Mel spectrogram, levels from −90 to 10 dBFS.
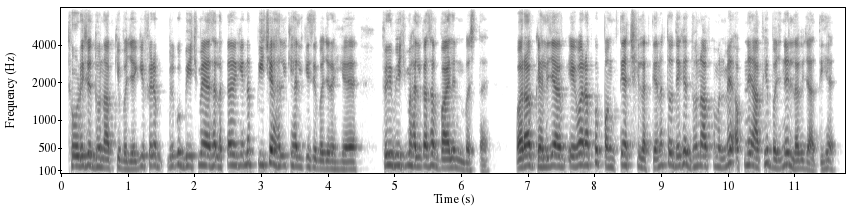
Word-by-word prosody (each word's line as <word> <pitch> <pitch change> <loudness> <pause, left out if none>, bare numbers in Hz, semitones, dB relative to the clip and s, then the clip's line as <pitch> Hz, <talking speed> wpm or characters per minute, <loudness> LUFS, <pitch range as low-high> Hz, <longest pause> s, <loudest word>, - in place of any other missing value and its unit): थोड़ी-सी 180 +1 +2
धुन 170 -2 -2
आपकी 150 +1 -1
बजेगी 135 +3 -3
फिर 185 +1 -2 0.2
बिल्कुल 185 +5 -5
बीच 185 +1 -4
में 200 - +2
ऐसा 185 0 +4
लगता 180 +1 0
है 195 - +2
कि 190 0 -4
ना 220 - -3
पीछे 205 +3 +5
हल्की-हल्की 180 -1 -3
सी 160 - -3
बज 140 -2 -2
रही 135 -2 -5
है, - - +6 0.4
फिर 200 +1 +1
बीच 190 0 -3
में 195 - -1
हल्का-सा 180 +1 +2
वायलिन 155 0 +3
बजता 475 0 -5
है। - - -12 0.4
और 160 - +7
आप 190 0 +6
कह 170 - +4
लीजिए 165 +4 +1
आप 175 - -6
एक 175 - +2
बार 200 0 +5
आपको 195 +4 +1
पंक्ति 170 +4 -2
अच्छी 185 -1 -1
लगती 155 - -1
है - - -4
ना - - -5
तो - - +1
देखिए 200 +3 -1
धुन 180 +2 -4
आपके 180 0 -1
मन 165 - -4
में 240 - +3
अपने 205 +1 -3
आप - - -12
ही 230 - -2
बजने 195 -1 0
लग 140 -6 -1
जाती 125 - -3
है। - - -6
180 Hz, 265 wpm, -24 LUFS, 165-195 Hz, 0.4 s, और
